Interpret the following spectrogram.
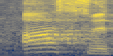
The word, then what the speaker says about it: Auschwitz: उन लोग रह रहे थे एक ऐसे जगह में जो जगह का नाम है, देखो मैं लिख रहा हूं ऑस्विच, स्पेलिंग देखो AUSCHWITZ।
